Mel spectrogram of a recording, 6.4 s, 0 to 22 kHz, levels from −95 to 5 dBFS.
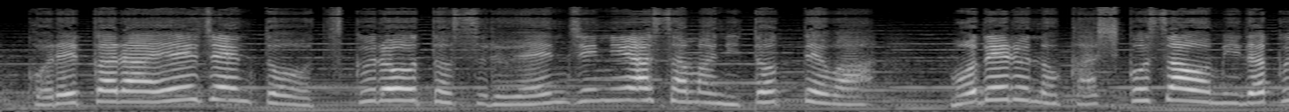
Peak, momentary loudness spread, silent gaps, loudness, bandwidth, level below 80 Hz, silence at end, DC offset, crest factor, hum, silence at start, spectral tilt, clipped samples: -6 dBFS; 12 LU; none; -23 LUFS; 17 kHz; -66 dBFS; 0 s; under 0.1%; 18 dB; none; 0 s; -2.5 dB/octave; under 0.1%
